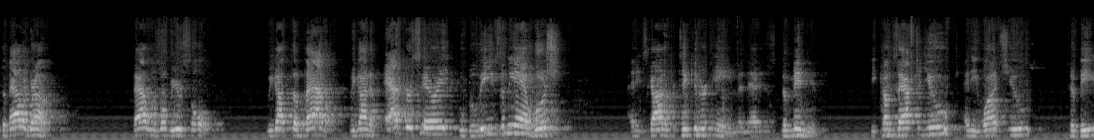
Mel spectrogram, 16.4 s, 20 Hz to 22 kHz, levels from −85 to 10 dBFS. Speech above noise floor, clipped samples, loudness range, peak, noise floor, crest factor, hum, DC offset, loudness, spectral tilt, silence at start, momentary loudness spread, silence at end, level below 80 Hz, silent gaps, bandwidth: 26 dB; under 0.1%; 5 LU; -6 dBFS; -47 dBFS; 16 dB; 60 Hz at -50 dBFS; under 0.1%; -22 LUFS; -6 dB/octave; 0.05 s; 14 LU; 0 s; -50 dBFS; none; 13 kHz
